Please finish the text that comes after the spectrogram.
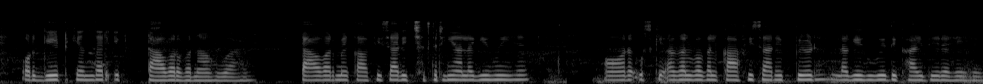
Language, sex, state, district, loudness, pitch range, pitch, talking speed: Hindi, female, Bihar, Bhagalpur, -37 LUFS, 200-210 Hz, 205 Hz, 170 wpm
